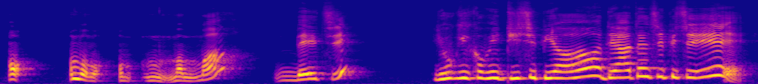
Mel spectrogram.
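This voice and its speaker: A woman plays a domineering older mother-in-law in a story drama. Her scolding is shrill and scornful, swinging widely in pitch with a haughty sneer. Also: expressive, takes it slowly, a little mellow. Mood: indignant. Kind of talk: Korean melodramatic story acting.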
